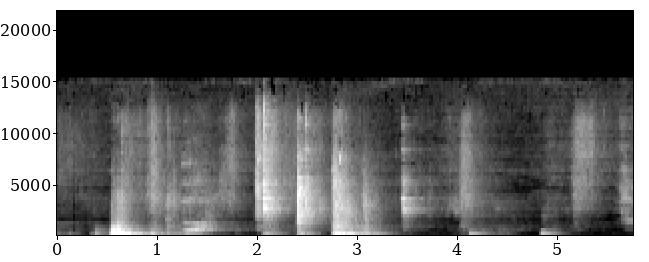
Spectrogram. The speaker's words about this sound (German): Ich muss jetzt sagen, wobei, bevor ich das sage, muss ich einmal hier ganz kurz das Fenster zumachen. Das macht nicht nämlich Kürre, das haben wir vergessen in der Pause zuzumachen.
